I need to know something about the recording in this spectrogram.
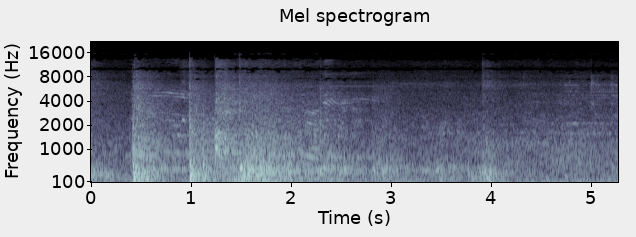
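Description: A bowling ball rolls and rumbles down a lane.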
